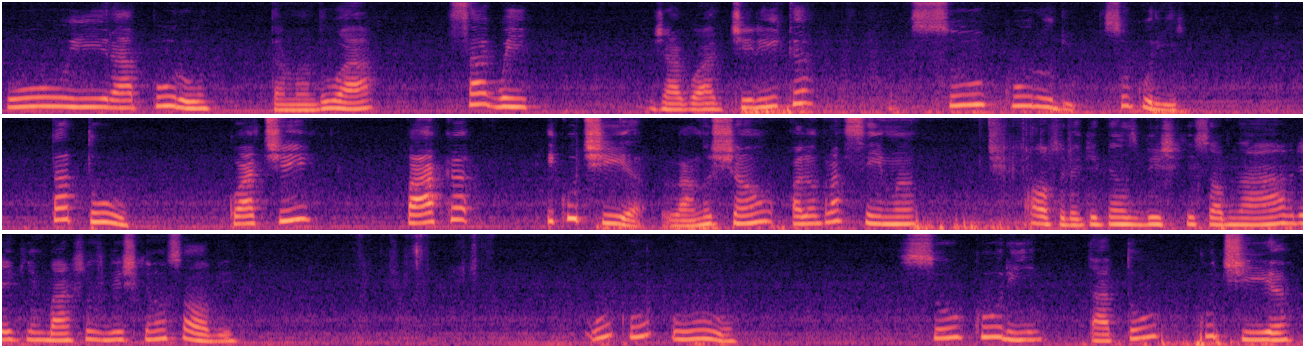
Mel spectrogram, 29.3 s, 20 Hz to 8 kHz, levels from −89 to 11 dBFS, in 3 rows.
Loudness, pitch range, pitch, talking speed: -17 LUFS, 170-235 Hz, 200 Hz, 80 wpm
